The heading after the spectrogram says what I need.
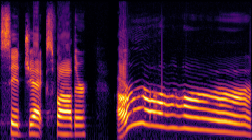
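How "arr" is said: high, loud whiny arr; whiny groan. Acted. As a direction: whine it out like a sulky kid. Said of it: "Jack whined".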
